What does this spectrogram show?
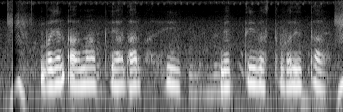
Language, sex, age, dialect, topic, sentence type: Hindi, female, 18-24, Awadhi Bundeli, agriculture, statement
